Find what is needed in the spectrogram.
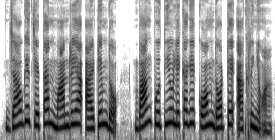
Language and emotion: Santali, neutral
